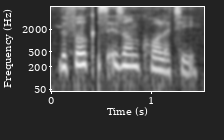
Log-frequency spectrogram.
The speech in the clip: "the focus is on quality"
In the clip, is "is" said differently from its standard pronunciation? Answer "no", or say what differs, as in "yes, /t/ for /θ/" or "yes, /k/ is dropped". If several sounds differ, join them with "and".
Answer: no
